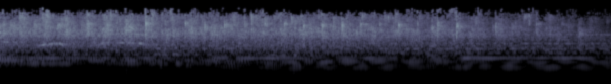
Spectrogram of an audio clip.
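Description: A crowd applauds steadily, many hands clapping in a dense, sustained wash that holds at a fairly even level for the whole stretch, with a low musical hum underneath and no talking.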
